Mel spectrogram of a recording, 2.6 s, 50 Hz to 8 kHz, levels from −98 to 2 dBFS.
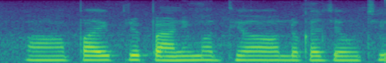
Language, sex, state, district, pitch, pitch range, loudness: Odia, female, Odisha, Khordha, 200 Hz, 195-205 Hz, -18 LUFS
